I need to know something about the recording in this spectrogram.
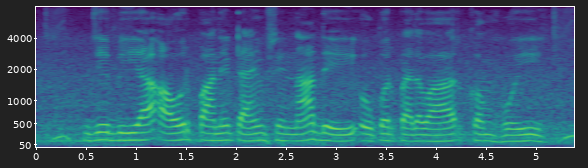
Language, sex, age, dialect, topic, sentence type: Bhojpuri, male, 60-100, Western, agriculture, statement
